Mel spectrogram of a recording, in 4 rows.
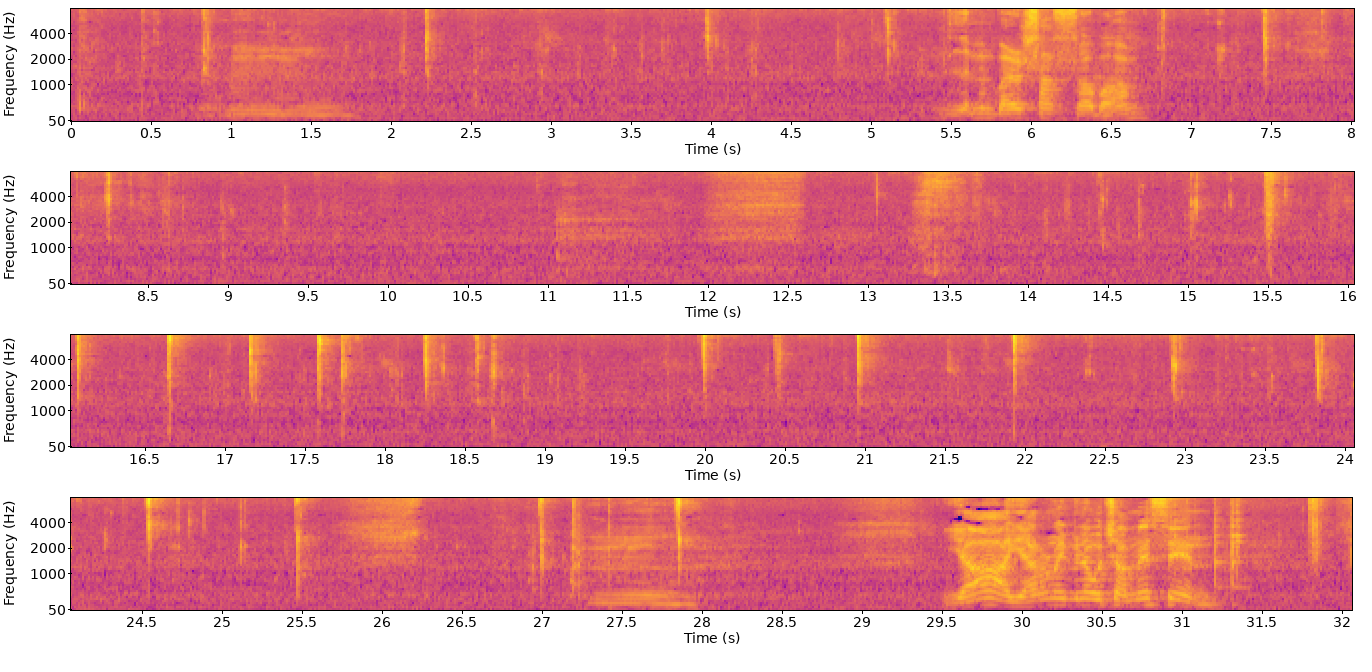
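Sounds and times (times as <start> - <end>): chewing with wet mouth clicks: 2.0 - 5.4, 6.8 - 9.6, 13.8 - 25.6, 26.4 - 28.0, 31.8 - 32.0.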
